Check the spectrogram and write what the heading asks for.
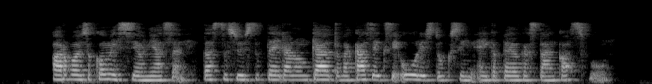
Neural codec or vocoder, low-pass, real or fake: none; 7.2 kHz; real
